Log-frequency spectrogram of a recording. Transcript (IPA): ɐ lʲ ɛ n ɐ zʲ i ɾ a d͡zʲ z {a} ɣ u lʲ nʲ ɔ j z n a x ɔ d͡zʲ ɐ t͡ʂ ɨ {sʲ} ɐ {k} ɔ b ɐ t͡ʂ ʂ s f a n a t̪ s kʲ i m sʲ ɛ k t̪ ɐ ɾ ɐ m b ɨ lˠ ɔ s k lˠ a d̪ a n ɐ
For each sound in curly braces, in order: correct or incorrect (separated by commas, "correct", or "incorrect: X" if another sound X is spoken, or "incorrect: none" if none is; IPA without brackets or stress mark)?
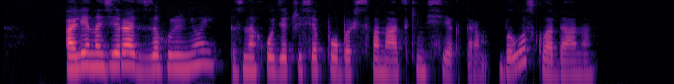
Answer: incorrect: ɐ, correct, incorrect: p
